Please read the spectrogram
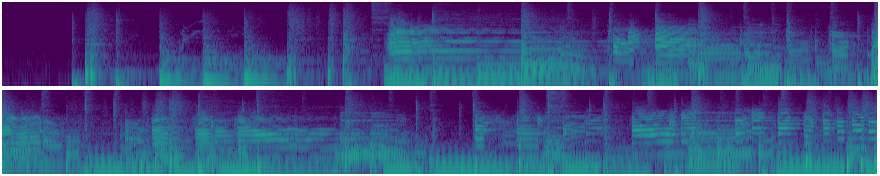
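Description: A live rock band comes in after a moment of silence. Drum hits with low bass notes start the song, and about four seconds in a guitar line with bent notes joins over the full band.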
